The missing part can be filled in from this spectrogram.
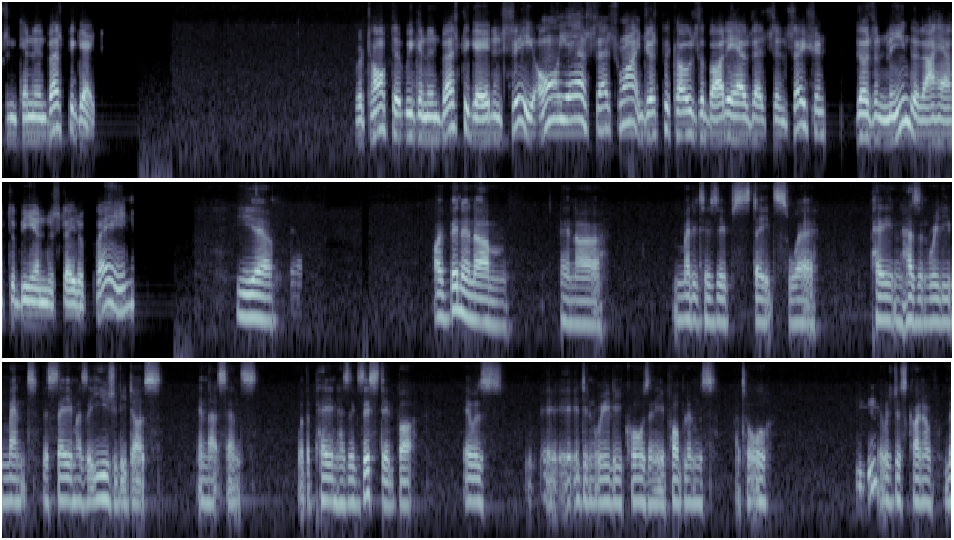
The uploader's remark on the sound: skype calls on this channel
